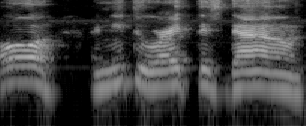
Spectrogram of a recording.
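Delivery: little Spanish accent, gently done, put-on. Showing listeners what Tanya often says, try to do it in Tanya's Spanish accent, put on. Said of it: "I'm trying to do my little Tanya Spanish accent".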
